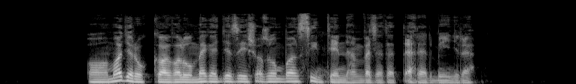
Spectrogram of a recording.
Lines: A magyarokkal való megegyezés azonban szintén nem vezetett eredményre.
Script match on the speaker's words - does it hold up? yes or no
yes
